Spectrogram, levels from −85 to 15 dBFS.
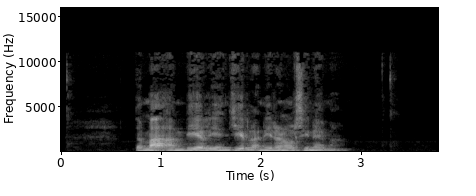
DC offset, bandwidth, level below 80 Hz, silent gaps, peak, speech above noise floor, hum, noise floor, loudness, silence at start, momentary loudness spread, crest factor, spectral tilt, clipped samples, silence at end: under 0.1%; 11.5 kHz; -48 dBFS; none; -2 dBFS; 40 dB; none; -61 dBFS; -22 LUFS; 0.75 s; 15 LU; 22 dB; -6 dB/octave; under 0.1%; 0.9 s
